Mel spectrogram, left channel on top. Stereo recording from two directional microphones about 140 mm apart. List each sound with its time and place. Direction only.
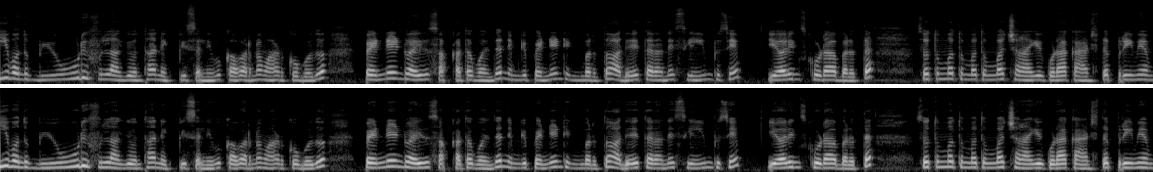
0.0 s a woman's voice: 40° right (ahead or behind)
